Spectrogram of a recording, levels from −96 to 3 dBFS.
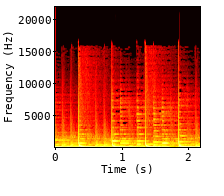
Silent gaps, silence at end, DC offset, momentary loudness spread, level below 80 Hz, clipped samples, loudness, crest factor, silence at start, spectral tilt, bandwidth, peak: none; 0 s; 10%; 1 LU; -12 dBFS; under 0.1%; -11 LUFS; 10 dB; 0 s; -7.5 dB/octave; 11.5 kHz; 0 dBFS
